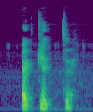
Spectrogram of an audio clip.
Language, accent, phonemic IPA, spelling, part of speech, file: French, Canada, /a.kit/, acquittent, verb, LL-Q150 (fra)-acquittent.wav
- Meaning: third-person plural present indicative/subjunctive of acquitter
